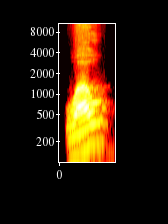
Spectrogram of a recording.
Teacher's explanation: wau kedua bibir dimonyongkan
